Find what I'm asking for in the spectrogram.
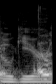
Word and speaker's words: Ogier: It's very close to ogre, right? Like right. – Ogier, and that's the thing he knows, yeah.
